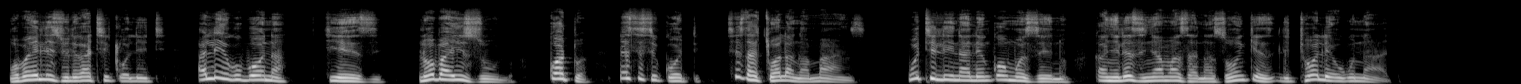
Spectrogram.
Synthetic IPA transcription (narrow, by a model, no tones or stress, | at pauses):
ŋɔβailizwɛliɣatʰiǁɔliːtʰi̥ | alijiɣuβɔna | jezi | lɔβaizuːlu | ɣɔd̥ʱwa | lesisiɡ̥ʱod̥ʱi | sizaɡ͡ǀʱwalaŋamaːnd͡zʱi | ɣutʰilinalɛŋkʼɔmɔzenu | ɣaɲɛleziɲamazanazɔŋkʼɛlitʰɔlɛuɣuna̰ːtʰḁ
